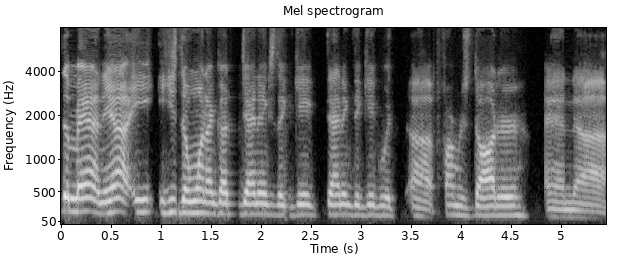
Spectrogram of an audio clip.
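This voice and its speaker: A man with a fairly high pitch talks at a moderate pace with hardly any pauses. His loudness swings a lot, and the sound is dry and close with no echo. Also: ordinary pitch variation. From Quebec City, Canada. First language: French. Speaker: touring guitarist. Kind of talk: interview.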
